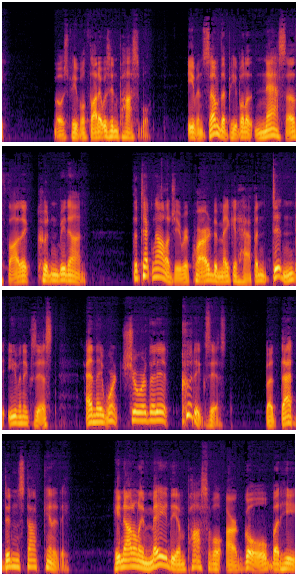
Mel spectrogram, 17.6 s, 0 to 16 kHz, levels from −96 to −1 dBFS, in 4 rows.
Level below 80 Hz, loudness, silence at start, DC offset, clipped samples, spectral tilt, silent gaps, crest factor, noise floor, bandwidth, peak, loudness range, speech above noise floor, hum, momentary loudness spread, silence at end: -36 dBFS; -17 LUFS; 0.8 s; under 0.1%; under 0.1%; -7 dB/octave; none; 18 dB; -74 dBFS; 9.8 kHz; 0 dBFS; 2 LU; 58 dB; none; 9 LU; 0 s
